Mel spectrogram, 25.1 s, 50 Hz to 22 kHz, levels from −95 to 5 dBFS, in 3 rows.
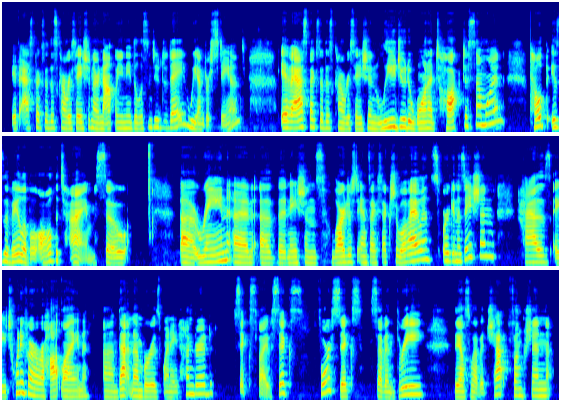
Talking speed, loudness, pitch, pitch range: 160 wpm, -29 LUFS, 195 Hz, 180-250 Hz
